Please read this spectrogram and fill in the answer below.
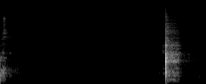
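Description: Near silence between a man's spoken phrases, broken near the end by one short vocal sound just before he speaks again.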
